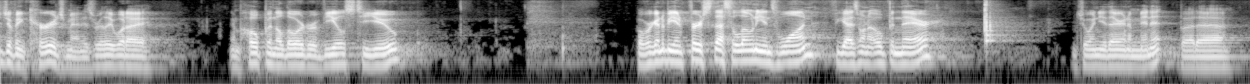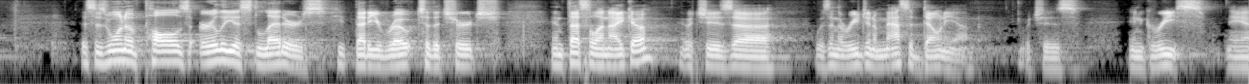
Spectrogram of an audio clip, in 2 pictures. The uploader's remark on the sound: This message was preached on February 22, 2024 at a Thursday Night Gathering of Coram Deo College Ministry.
